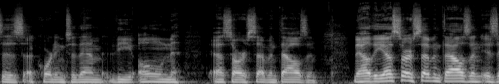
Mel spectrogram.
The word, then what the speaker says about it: Aune: that I've always called aun but after reading some comments and someone asked the company how do you pronounce it in English and they suggested own ow WN so um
